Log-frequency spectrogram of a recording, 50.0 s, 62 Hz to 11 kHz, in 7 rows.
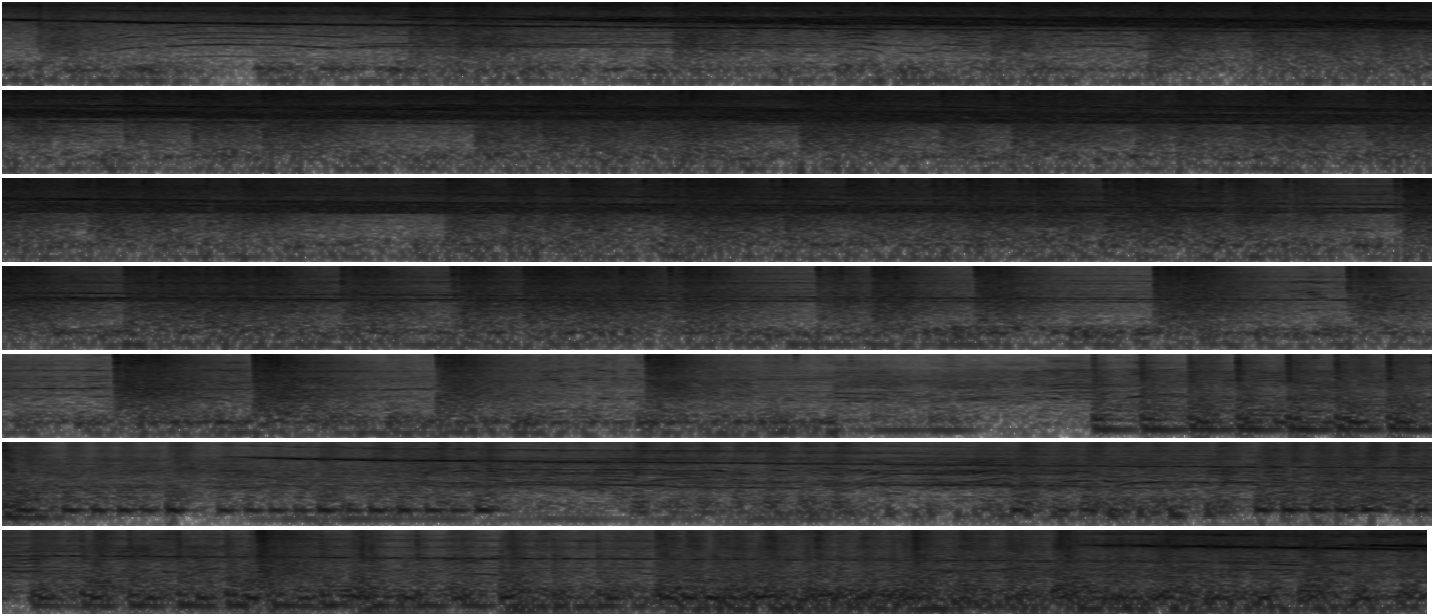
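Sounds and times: firework fountains hissing: 0.0 - 32.4, 36.8 - 50.0
falling firework whistles: 0.0 - 32.5, 35.1 - 50.0
firecracker bangs: 0.0 - 50.0.

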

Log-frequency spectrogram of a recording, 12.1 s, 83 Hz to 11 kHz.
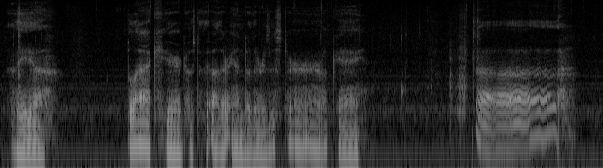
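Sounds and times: man humming low note: 9.5 - 11.6.

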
